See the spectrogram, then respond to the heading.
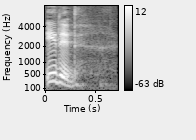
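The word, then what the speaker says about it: it'd: becomes she Sheed uh it would becomes ited this one's tricky ited ited ited is the pronunciation ited that would becomes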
